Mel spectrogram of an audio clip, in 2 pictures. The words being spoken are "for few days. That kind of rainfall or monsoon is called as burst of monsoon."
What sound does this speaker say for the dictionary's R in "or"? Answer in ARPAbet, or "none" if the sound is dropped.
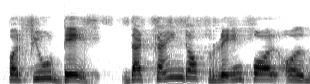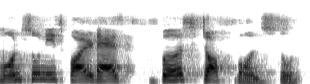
L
